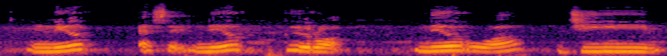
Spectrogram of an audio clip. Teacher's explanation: نون کو را کے ساتھ ملا دینا ہے، نون باریک پڑھنا ہے، را بھی مشدد ہے تو اس کو 2 بار پڑھیں گے اور را کو موٹا ادا کریں گے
